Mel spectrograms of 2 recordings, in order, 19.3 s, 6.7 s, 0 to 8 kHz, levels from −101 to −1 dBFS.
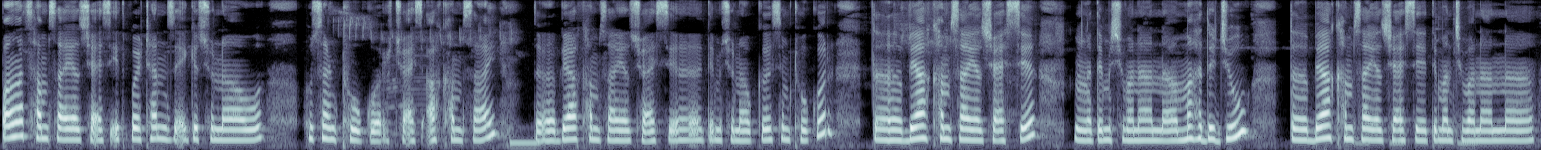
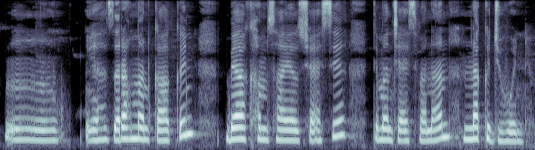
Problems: none marked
